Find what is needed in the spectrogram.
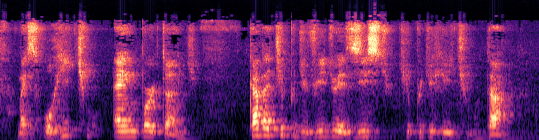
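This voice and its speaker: Big swings in loudness at a moderate pace, with ordinary pitch variation and audible room echo. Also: man, fairly high pitch for a man. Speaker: copywriter giving a talk. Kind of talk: conference talk. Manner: animated.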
